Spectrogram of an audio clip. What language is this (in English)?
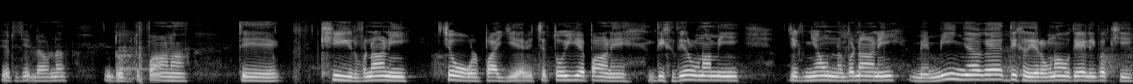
Dogri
